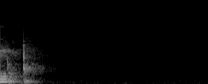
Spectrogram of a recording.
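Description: A voice trails off in the first half second, then near silence.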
